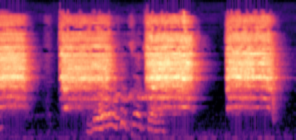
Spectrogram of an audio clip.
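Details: Angry cockatoo kept indoors, giving four harsh, broadband screeches of about half a second to a second each, separated by short pauses, with a woman's low voice talking in the gap between the second and third.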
